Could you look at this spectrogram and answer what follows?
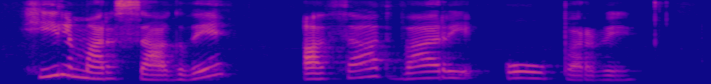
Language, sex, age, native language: Icelandic, female, 40-49, Russian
